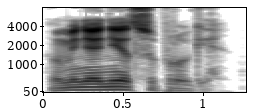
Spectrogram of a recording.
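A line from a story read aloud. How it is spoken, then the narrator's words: Grumble. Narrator (Russian): буркнул капитан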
